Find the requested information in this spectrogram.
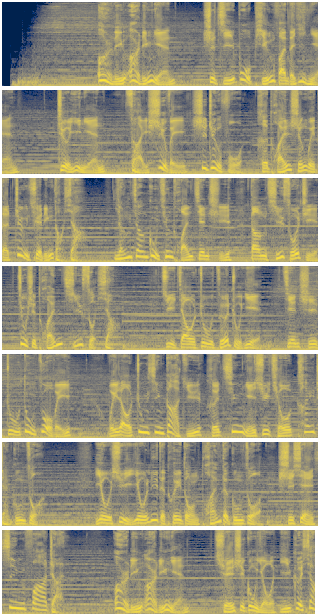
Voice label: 激情饱满共青团专题

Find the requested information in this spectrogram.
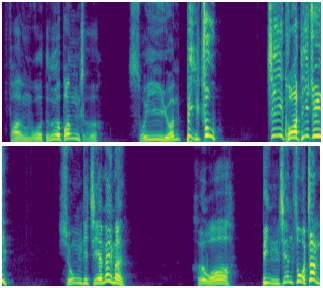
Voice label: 坚毅角色

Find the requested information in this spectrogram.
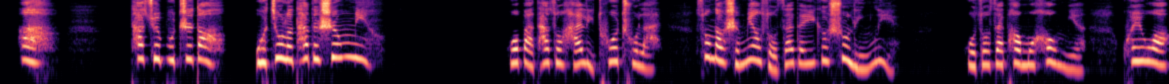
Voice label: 女主; 海的女儿

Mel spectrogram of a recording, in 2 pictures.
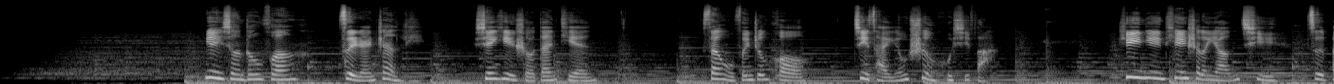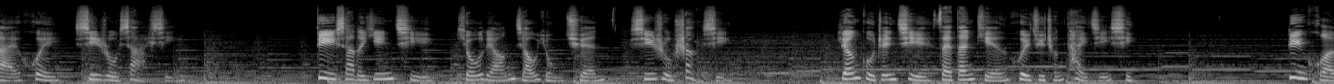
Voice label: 人物配音 古侠 御姐

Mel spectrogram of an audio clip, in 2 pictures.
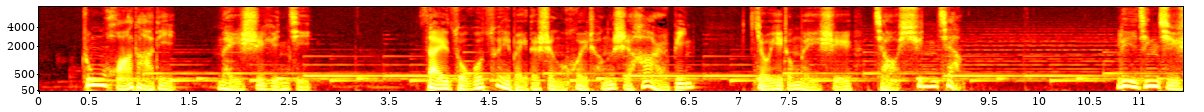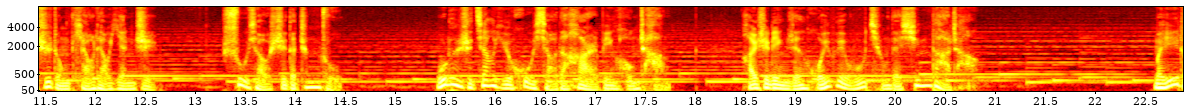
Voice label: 舌尖 风格 熏酱

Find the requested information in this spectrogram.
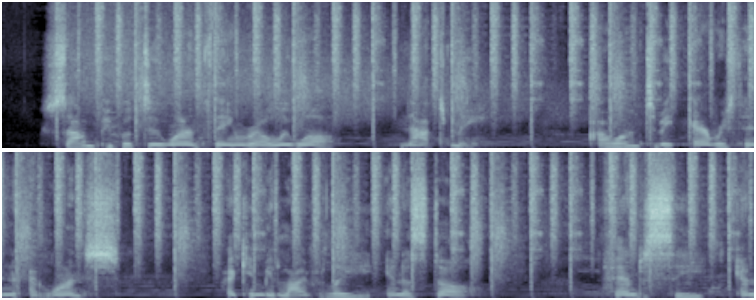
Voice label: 化妆品轻松时尚

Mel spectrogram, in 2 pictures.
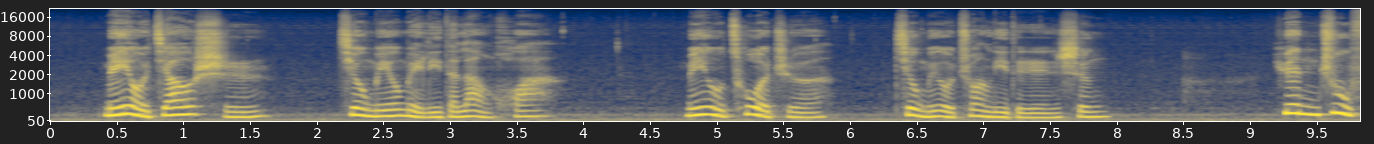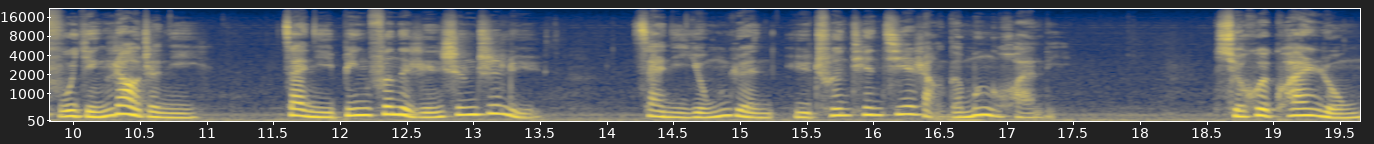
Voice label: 女中年

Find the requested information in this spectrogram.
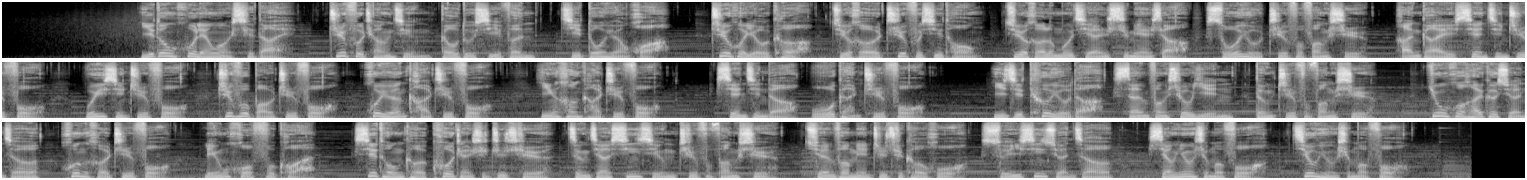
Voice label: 科技感聚合支付

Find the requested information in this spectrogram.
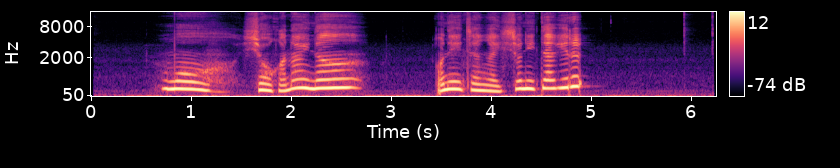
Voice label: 少女样音日

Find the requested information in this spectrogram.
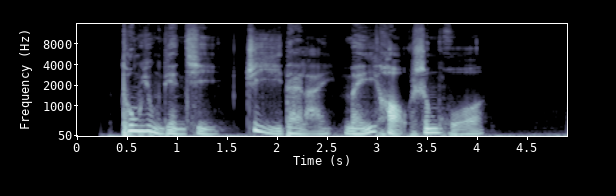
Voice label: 广告词

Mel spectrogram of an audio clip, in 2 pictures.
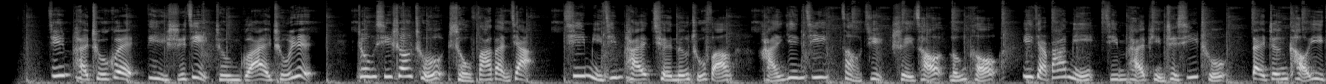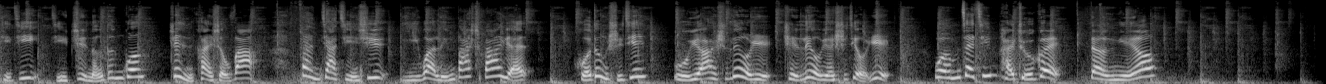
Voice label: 橱柜店面促销; 金牌橱柜

